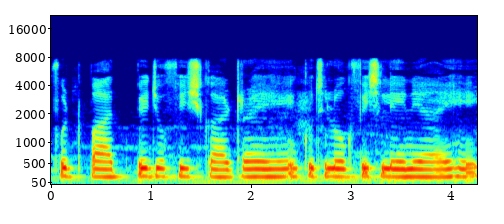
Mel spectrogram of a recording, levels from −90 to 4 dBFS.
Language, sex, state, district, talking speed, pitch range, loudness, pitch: Hindi, female, Bihar, Patna, 180 wpm, 180-190 Hz, -14 LUFS, 180 Hz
